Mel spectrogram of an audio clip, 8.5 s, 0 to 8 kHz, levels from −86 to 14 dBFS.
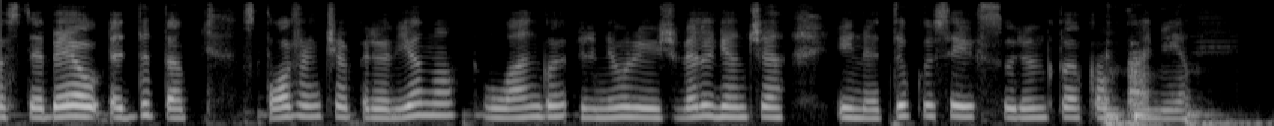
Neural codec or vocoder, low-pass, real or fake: codec, 44.1 kHz, 3.4 kbps, Pupu-Codec; 7.2 kHz; fake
